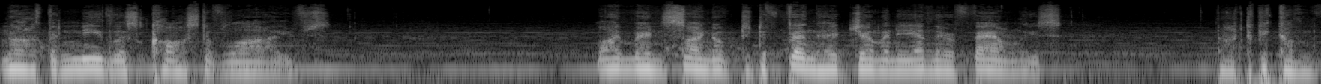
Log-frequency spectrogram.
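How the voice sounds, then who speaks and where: Clear music plays in the background as a man uses a put-on character voice. He speaks at a moderate pace. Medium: audio drama. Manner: earnest, troubled.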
